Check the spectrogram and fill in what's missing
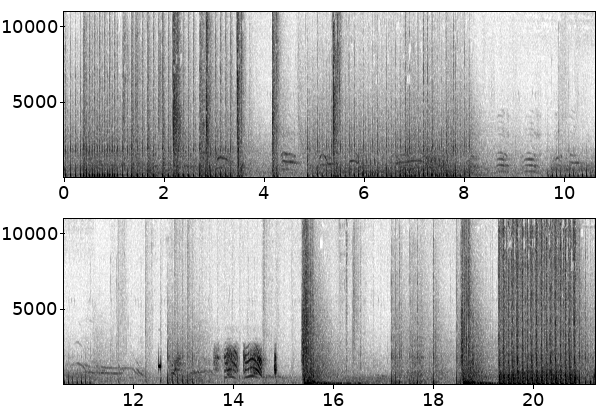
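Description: Rapid automatic gunfire from the tactical shooter game Insurgency: Sandstorm comes in loud, dense bursts separated by short gaps, with a player talking over parts of the action.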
